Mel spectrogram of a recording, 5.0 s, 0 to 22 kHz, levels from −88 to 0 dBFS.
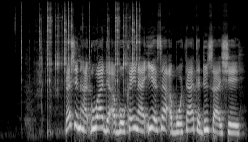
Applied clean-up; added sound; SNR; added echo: none; Coin (dropping); 13 dB; none.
